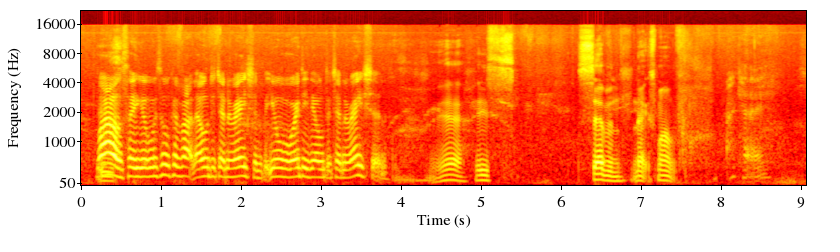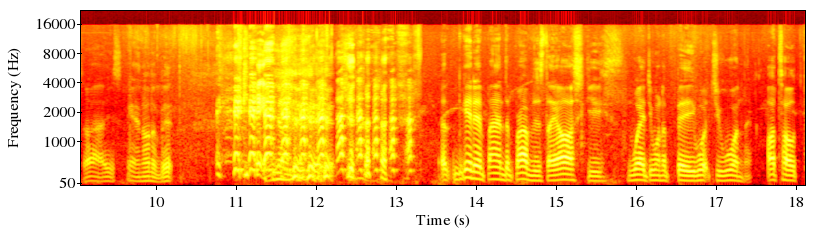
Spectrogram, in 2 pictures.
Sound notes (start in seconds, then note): 10.7 laughing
